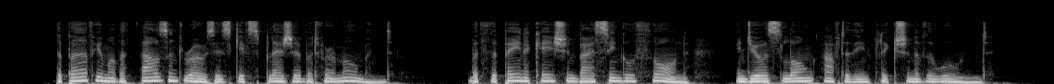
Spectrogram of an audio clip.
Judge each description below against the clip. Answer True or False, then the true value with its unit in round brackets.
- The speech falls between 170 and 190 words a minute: False (160 wpm)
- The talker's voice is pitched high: False (135 Hz)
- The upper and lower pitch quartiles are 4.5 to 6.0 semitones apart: False (3.0 semitones)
